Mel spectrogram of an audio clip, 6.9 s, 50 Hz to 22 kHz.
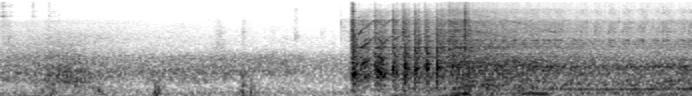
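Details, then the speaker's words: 2006 Saturn Vue V6 after replacing all six spark plugs and reconnecting the battery: quiet hum, engine catches at once and settles into a smooth, steady idle; normal start. "there we go fired right up means we hooked it all up right"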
